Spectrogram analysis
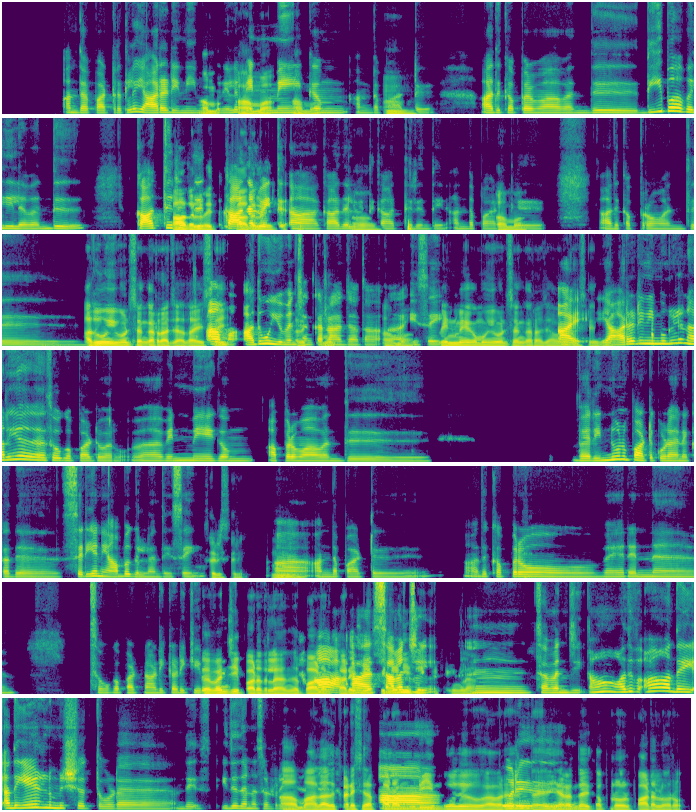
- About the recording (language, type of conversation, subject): Tamil, podcast, பாடல் பட்டியல் மூலம் ஒரு நினைவைப் பகிர்ந்துகொண்ட உங்கள் அனுபவத்தைச் சொல்ல முடியுமா?
- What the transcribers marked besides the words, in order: singing: "வெண்மேகம்"; sniff; sniff; drawn out: "வந்து"; other noise; other background noise; drawn out: "அதுக்கப்பறம்"; sniff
